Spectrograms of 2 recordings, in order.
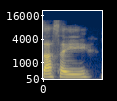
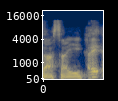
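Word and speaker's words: açaí: I believe it's acai. – It is acai.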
